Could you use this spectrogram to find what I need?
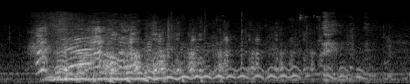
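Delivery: long high cackling laugh; long loud laugh. Real, not acted. Comic cracking up at his own virgin joke, long loud laugh.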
